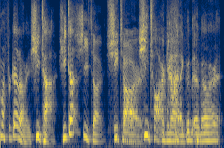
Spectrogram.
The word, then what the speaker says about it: Sheetar: Sheetar.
